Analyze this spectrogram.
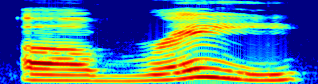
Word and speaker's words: Aradia: you were paying attention, but Aradia and Naware both have a ray in them, right? Not the same spelling. One is R-A, the other one's R-E, but that's how those words are pronounced.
